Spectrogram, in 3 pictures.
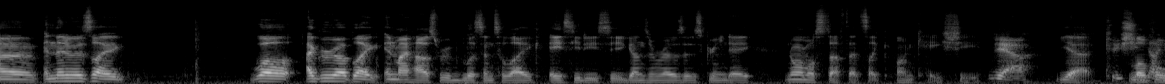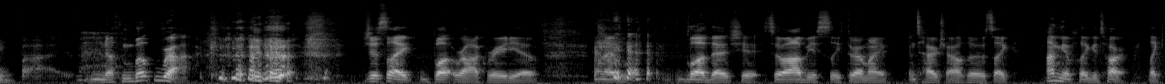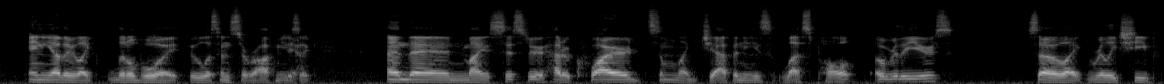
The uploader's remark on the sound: please bare with us with some audio difficulties we're still messing around with the mic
